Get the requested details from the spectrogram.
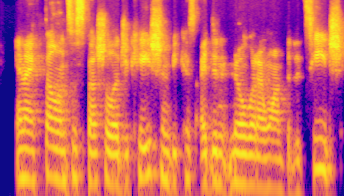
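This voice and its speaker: Talking at a very fast pace, a woman with a New York accent uses a fairly low pitch and ordinary pitch variation. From Brooklyn, New York. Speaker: teacher. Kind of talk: panel discussion.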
